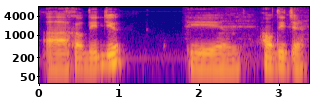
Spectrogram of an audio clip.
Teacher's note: Taking a full vowel sound like u and reduce it to a schwa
